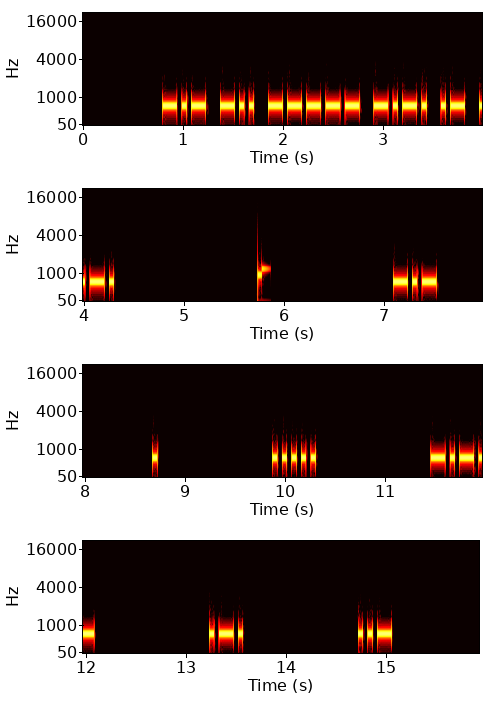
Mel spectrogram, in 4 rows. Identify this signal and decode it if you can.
Morse code, heard as a keyed tone, about 25 wpm, spaced as for 11 wpm, 700 Hz. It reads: KD0CAR KE5YRU
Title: USA Call Signs - 6 Characters - 8x Character Spacing - 25wpm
